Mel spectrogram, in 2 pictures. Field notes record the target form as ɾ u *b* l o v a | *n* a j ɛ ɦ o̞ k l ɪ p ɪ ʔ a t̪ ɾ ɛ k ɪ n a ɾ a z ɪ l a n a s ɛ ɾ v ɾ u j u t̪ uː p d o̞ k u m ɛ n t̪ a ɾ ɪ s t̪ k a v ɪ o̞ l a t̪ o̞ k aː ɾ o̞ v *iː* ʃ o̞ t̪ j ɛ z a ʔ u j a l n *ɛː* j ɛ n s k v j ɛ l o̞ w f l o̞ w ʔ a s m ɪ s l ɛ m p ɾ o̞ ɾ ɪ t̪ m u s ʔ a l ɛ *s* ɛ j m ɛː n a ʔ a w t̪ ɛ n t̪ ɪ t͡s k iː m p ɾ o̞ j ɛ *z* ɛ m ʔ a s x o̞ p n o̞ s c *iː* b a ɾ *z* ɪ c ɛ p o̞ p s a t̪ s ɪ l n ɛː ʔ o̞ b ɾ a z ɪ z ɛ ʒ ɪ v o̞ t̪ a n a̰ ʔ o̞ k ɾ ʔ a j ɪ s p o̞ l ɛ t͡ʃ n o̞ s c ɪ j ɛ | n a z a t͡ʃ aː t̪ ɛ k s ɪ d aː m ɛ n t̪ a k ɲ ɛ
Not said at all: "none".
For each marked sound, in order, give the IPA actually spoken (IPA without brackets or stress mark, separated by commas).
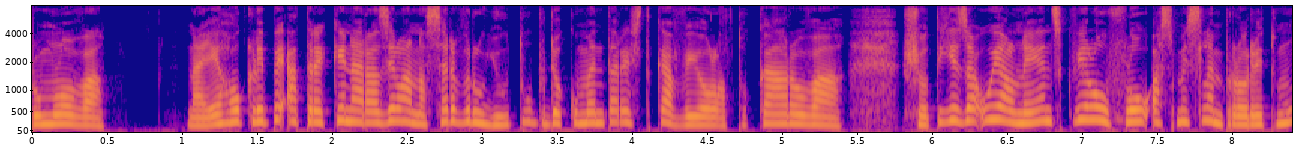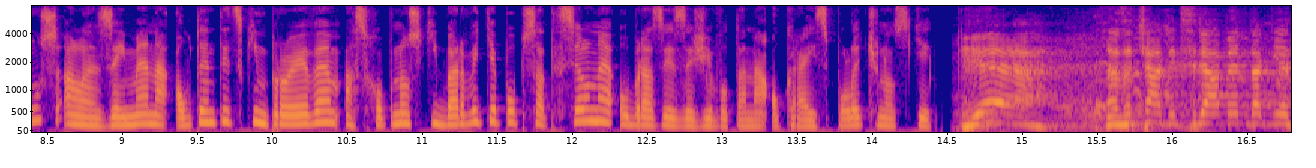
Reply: m, n, aː, ɛ, z, v, iː, v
